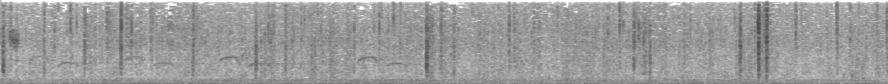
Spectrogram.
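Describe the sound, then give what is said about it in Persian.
A fireplace in a cabin crackles steadily with irregular sharp pops and snaps over a low, continuous rumble, moderately quiet, with no voices. “گرمای آتش رو روی پوستتون احساس میکنید صدای دلنشین آتش و صدای ملایم بارون که به شیشه پنجره برخورد میکنن و میشنوید”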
